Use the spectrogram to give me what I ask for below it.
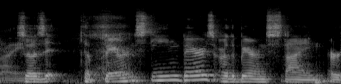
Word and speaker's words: Berenstain: Is it the Berenstain Bears or the Berenstain Bears? Okay, let me show you this so you guys can remember. I grew up on these books. Berenstain or Berenstain.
